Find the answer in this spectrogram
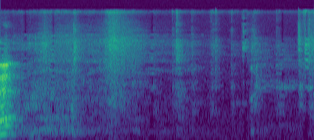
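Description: Small scissors cutting a sheet of metallic hot-press foil: faint crinkling snips and a few small clicks.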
